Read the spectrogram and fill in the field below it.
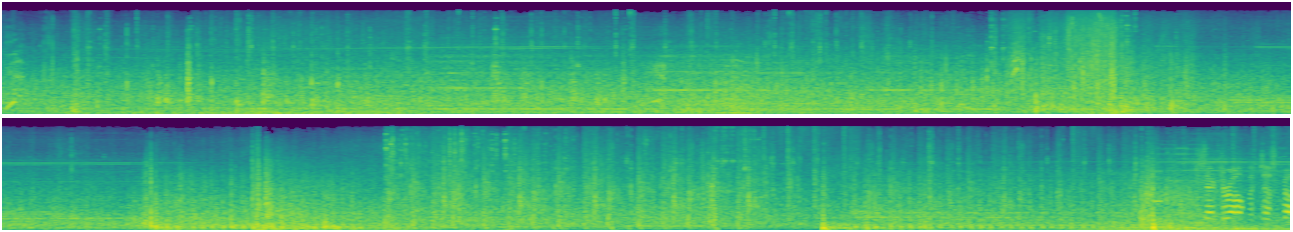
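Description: Explosions rumble and boom in the distance.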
